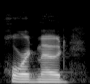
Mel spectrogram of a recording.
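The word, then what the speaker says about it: Whored Mode: Another example, there was a mode in Saints Row the Third called, I'm sorry for this, it's called Horde Mode, but it's spelled W-H-O-R-E-D, Horde Mode.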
